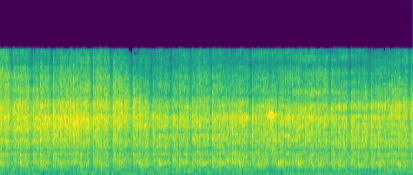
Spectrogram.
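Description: Hardstyle DJ set playing loud through a large arena sound system: a dense, continuous wall of electronic music with held synth notes that shift in pitch.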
